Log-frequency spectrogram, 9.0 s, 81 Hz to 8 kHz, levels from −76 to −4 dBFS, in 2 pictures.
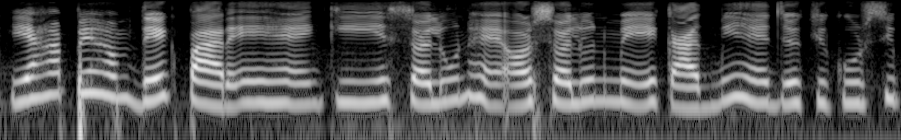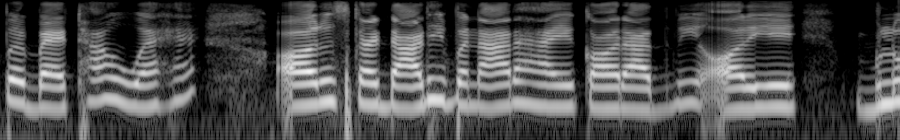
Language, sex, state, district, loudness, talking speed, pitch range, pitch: Hindi, female, Chhattisgarh, Kabirdham, -20 LUFS, 245 wpm, 245-290 Hz, 270 Hz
